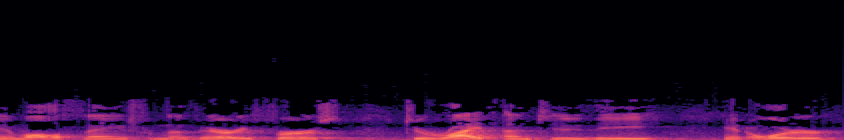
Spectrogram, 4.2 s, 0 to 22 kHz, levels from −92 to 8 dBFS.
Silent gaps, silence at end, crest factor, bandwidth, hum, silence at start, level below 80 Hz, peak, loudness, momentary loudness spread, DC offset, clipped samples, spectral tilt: none; 0 s; 20 dB; 6.6 kHz; none; 0 s; -48 dBFS; -4 dBFS; -24 LUFS; 13 LU; under 0.1%; under 0.1%; -4.5 dB/octave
